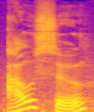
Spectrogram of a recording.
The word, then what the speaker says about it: aosu: a big box ooh we have a new U I actually just learned how to say this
